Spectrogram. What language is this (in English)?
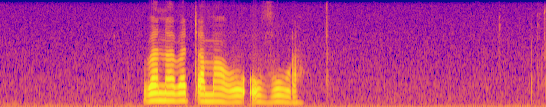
Venda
